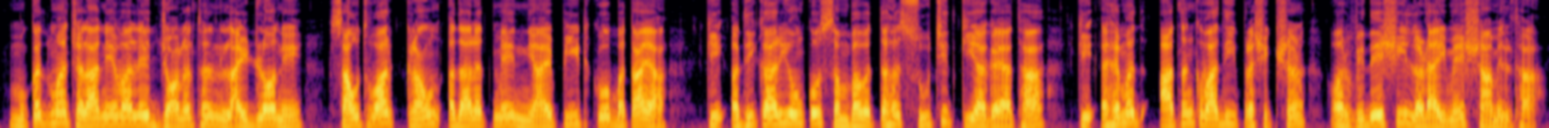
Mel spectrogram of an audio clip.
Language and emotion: Hindi, neutral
